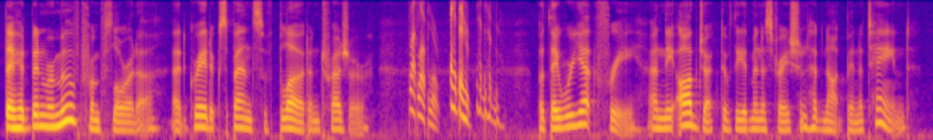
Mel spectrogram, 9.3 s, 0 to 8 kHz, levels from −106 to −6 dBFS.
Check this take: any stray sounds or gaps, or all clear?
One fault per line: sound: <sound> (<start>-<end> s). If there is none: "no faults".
sound: chirp (4.1-5.1 s)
